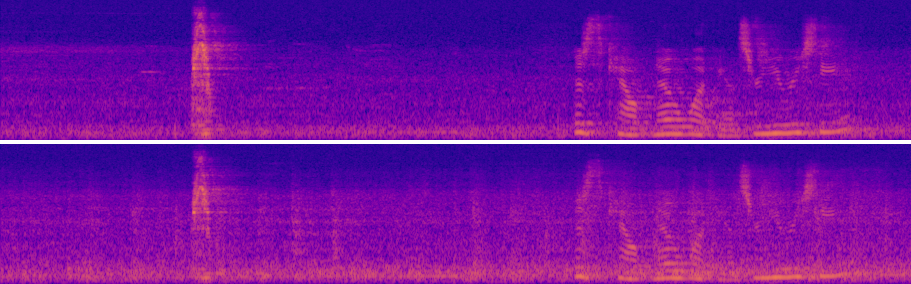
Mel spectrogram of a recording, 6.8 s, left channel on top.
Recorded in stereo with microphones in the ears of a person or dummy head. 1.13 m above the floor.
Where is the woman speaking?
10° left (ahead or behind), 1.9 m.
